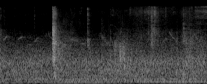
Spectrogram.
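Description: Band gear being handled in the back of a van: one sharp knock about half a second in and a lighter click a little later, over a steady low background.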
